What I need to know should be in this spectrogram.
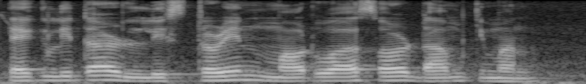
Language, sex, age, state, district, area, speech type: Assamese, male, 18-30, Assam, Dhemaji, rural, read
